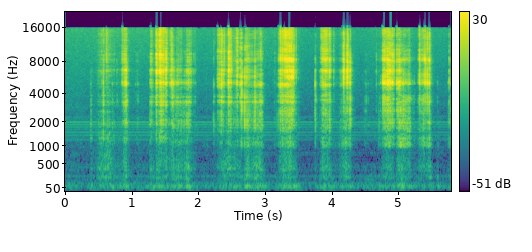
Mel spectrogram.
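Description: Fingertips and nails scratch and tap across the face of a small red-painted wooden block sign reading "It's beginning to look a lot like Christmas," which lies on a fur rug and seems to be solid or boxed wood. The result is a run of bright, crisp scratching bursts with short, quick taps and little low-end body, separated by brief quiet gaps.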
